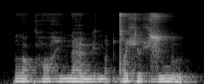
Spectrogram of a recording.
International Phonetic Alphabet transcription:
l ɒ ɡʱ ɒ ɦ i n æ mʲ o n i p dˤ e ç ɾ ɒ ç z u l

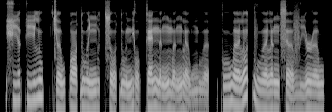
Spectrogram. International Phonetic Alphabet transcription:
x i˧˥ ə̯ k i˧˥ l u˦˥ p̚ c ə˨˩˦ w ɓ ɔ˨˩ ɗ u˨˩ ə̯ ɲ u˨˩ t̚ s o˨˩˨ ɗ u˨˩˦ n j o˨˩˨ k ɛ˧˥ n ə˨˩˦ ŋ m ə˨˩˦ ŋ l ə˨˩˨ w m u˨˩ ə̯ | k u˧˥ w əː˧ l o˦˥ t̚ v u˨˩ ə̯ l ə˨˩ ŋ s əː˨˩˨ v i˨˩˦ ɹ ə˧ w

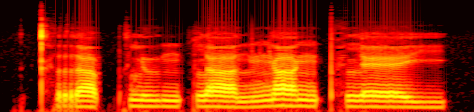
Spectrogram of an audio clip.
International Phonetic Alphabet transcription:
kʰ r a˨˩ p̚ k l ɯ˨˩ ŋ p l a˩˦ n ŋ a˧ ŋ pʰ l ɛː˧ j

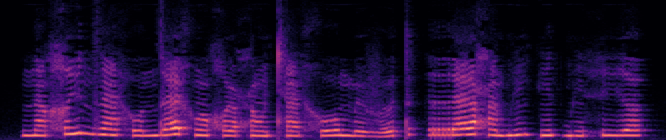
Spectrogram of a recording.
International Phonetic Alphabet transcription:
n æ̃ χ i n z æ̃ h o n d æ x õ χ ø ħ õ cʰ æ̃ x o m ø v ɵ t | r æ ħ ɛ̃ b ĩ k ĩ t b ĩ h i ɐ̯

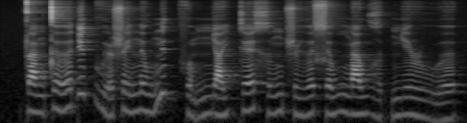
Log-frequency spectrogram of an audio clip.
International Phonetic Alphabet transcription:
ʈ a˨˩ ŋ t̪ əː˨˩˦ ɗ e˦˥ p̚ v ɨ˨˩˨ ə̯ ʂ e˨˩ n ə˨˩ w n ɨ˦˥ k̚ f ə˨˩˨ m ɲ a˨˩˦ j k ɛ˧˥ x ə˧˥ ŋ ʂ ɨ˨˩˦ ə̯ s ə˧˥ w ŋ a˧ w ɣ ə˨˩ k̚ ɲ e˧ ɹ u˨˩˨ ə̯

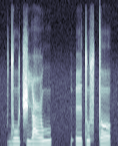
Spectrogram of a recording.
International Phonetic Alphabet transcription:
d o t͡ʃ i ʕ u | ʔ e t u s t ʌ

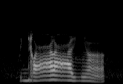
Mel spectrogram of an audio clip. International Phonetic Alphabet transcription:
ɟ ɔ ʕ ə ʕ e ʎ ɐ̃

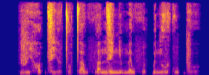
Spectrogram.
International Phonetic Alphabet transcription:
v i˨˦ h ɔ˦˥ t̚ s i̤˨˩ ə̯ t̪ ɔ̤˨˩ t̪ a˧˩ w h w a̰˧˥ n z e˧ ɲ ɛ̰˧˨ w m ɛ˨˦ w h w ə˨˩ p̚ ɓ ə˨˦ n ɣ ṵ˧˨ ə̯ k w u˦˥ p̚ v o̤˨˩

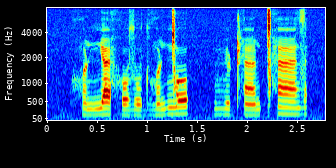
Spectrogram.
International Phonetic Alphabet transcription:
h õ ɖ ɲ æ h o z u dʱ õ ɖ ŋ͡ǀ o | v y ʈʰ æ̃ ɖ ǀʰ æ̃ z

